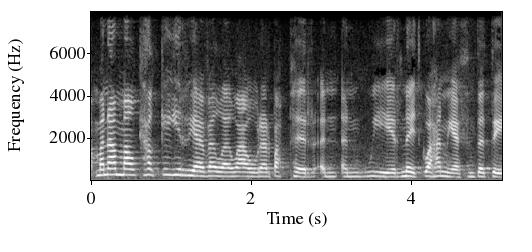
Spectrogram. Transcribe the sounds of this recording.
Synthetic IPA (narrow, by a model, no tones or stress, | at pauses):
manamalˠkʰajlˠɡejɾjɛvɛlˠɛlˠawɾarbapʰɨɾənənwiːrneɨdɡwaɦanjɛθəndədi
